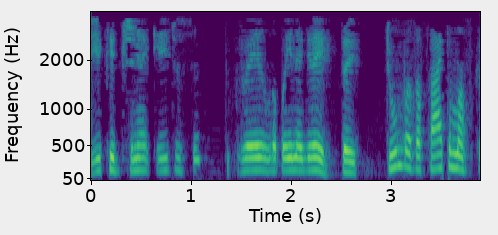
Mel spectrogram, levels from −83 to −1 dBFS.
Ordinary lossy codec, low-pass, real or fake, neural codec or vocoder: MP3, 16 kbps; 3.6 kHz; fake; codec, 16 kHz, 0.5 kbps, X-Codec, HuBERT features, trained on LibriSpeech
